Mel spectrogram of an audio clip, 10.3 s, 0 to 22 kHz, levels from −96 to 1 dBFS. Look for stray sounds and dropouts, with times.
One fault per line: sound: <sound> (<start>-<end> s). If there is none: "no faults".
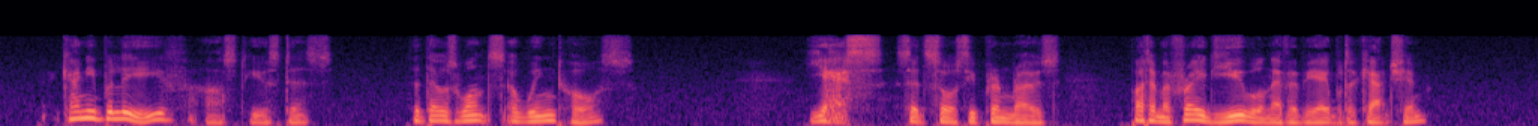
no faults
